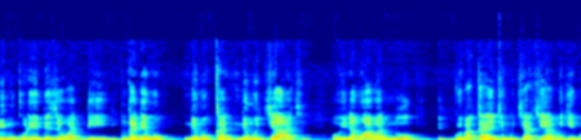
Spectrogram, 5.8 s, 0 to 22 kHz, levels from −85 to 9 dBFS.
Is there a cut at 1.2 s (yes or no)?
yes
